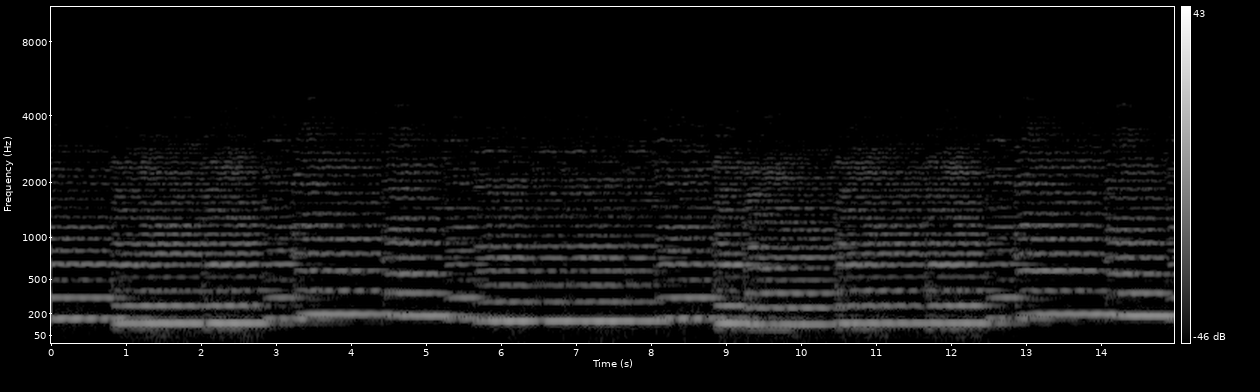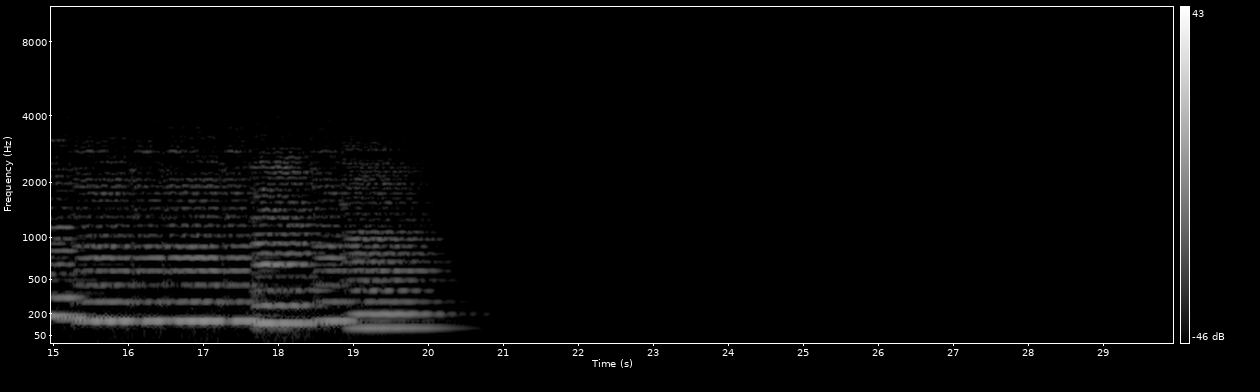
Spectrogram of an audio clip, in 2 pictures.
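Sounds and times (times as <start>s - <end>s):
cello playing a waltz: 0.0s - 20.2s.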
